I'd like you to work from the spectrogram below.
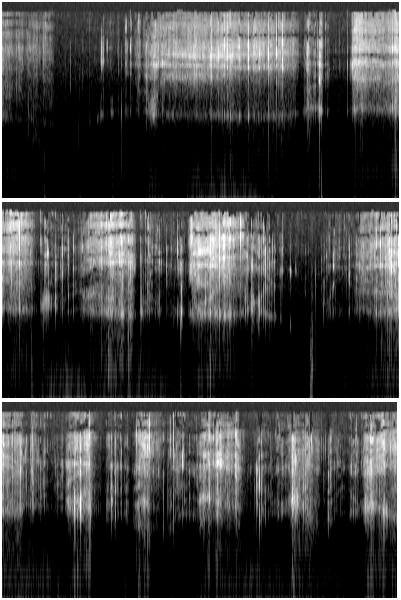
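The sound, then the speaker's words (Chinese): A late-night snack, a peach, is chewed with crunchy, wet bites. Many irregular bursts of crunching and mouth sounds follow each other with brief pauses between, soft overall and with no talk. “要是没有用过宵夜，那我吃，你听啊。”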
